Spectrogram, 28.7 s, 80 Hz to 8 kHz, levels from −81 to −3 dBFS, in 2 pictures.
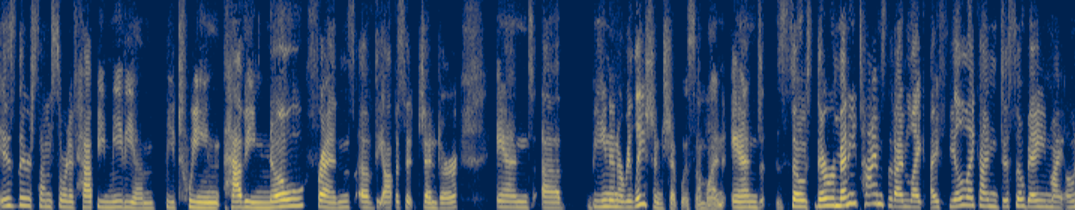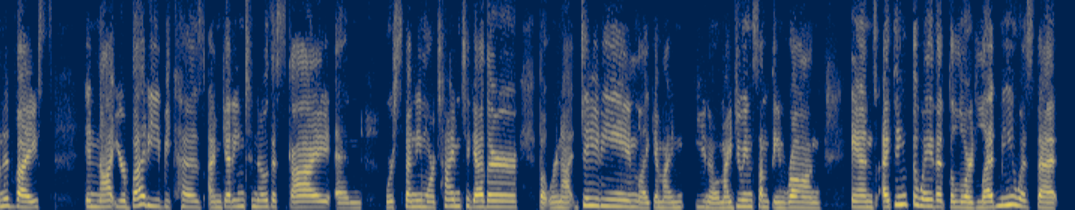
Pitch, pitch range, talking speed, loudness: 220 Hz, 210-245 Hz, 175 wpm, -22 LUFS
